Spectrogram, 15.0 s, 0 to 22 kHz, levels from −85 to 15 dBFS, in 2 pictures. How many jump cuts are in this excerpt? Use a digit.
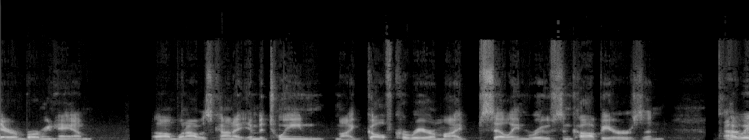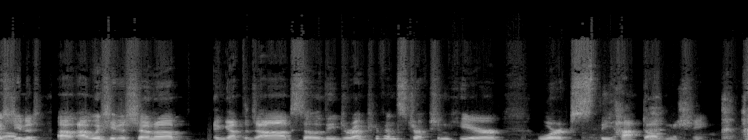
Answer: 2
